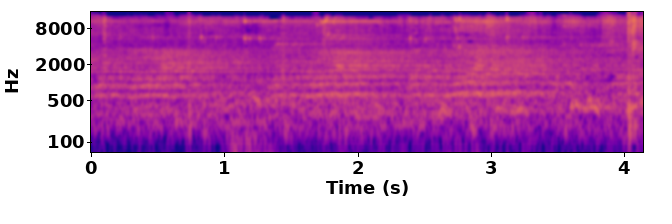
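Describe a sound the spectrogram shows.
A ball thuds as a player kicks it.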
